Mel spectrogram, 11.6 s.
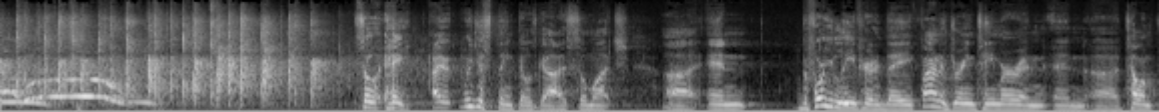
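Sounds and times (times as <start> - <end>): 
whoops and cheers: 0.0 - 1.8
crowd applause: 0.0 - 4.8
speech: 3.6 - 11.5.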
